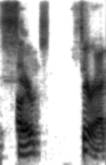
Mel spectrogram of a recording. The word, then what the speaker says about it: CEREC: of that that machine or system is it cerec it's spelled c-e-r-e-c it's an acronym that stands for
